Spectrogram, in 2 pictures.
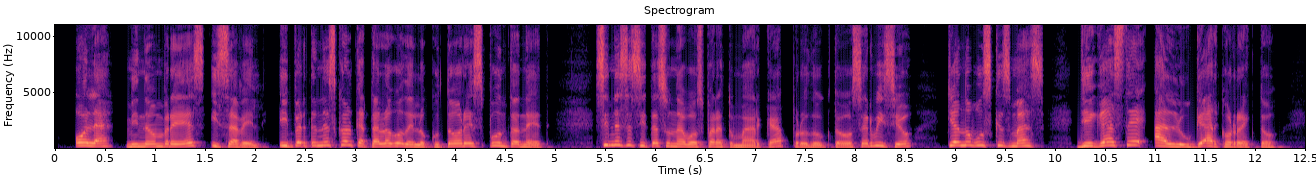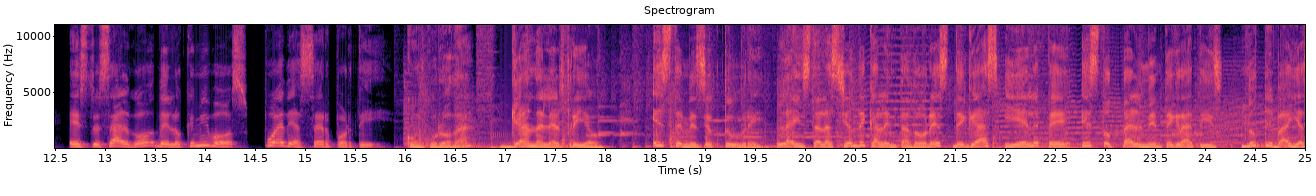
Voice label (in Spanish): locutora mexicana; mexico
